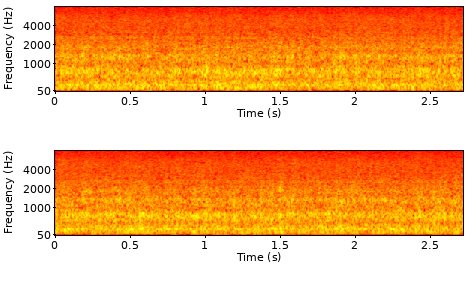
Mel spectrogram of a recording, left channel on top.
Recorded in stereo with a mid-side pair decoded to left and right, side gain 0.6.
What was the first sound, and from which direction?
Only background noise.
